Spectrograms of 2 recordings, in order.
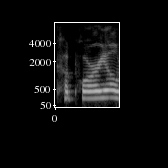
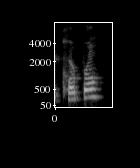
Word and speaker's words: Corporeal: here in Portland called Corporeal Writing. And I love it when people mispronounce it because they usually say corporal. And then I can picture myself with like a whip. Corporeal Writing. But it's corporeal.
